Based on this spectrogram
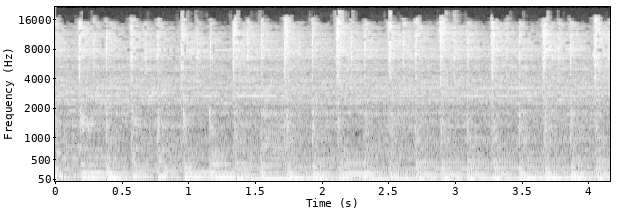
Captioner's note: none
